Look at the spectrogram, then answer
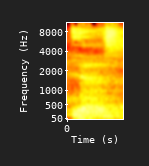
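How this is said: The put-on voice is low and scary.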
